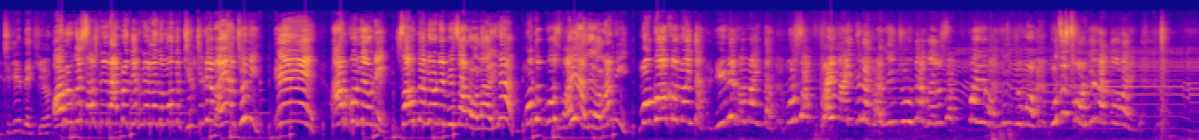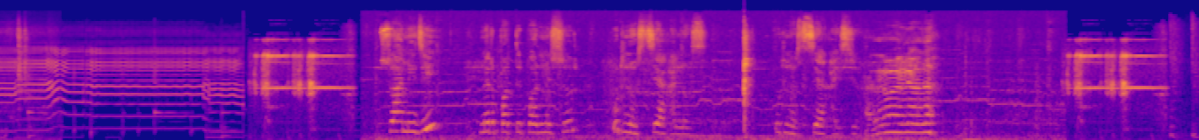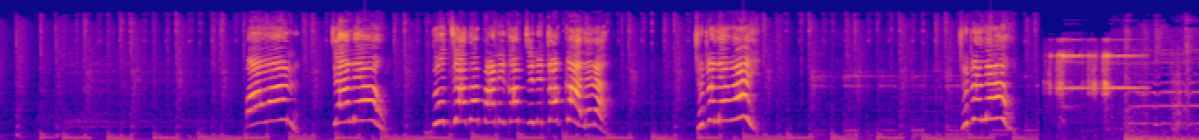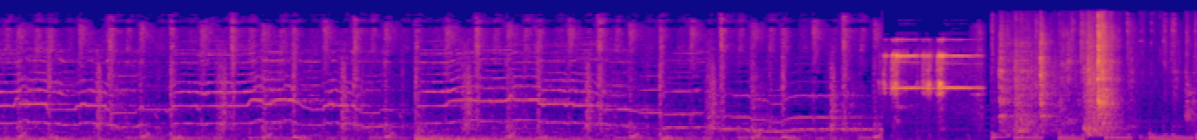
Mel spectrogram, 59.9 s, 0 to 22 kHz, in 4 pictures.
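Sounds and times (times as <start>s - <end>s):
background music with low beat: 0.7s - 11.4s, 19.5s - 28.3s, 29.6s - 43.0s, 44.0s - 56.0s, 57.4s - 59.9s
bell ringing: 43.0s - 44.5s.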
